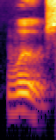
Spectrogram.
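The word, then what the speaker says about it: łódź: You see, the L with a stick going through it makes a W sound. And the O with the kilbasa makes the ooh sound. So yes, this is the Polish equivalent of and then the Z with the kilbasa on top of it makes the sound loads. I mean, wooge, sorry, it uh takes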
